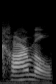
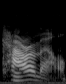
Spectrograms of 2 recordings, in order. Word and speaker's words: caramel: I said Tina actually you said caramel when it's pronounced caramel can't we just call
